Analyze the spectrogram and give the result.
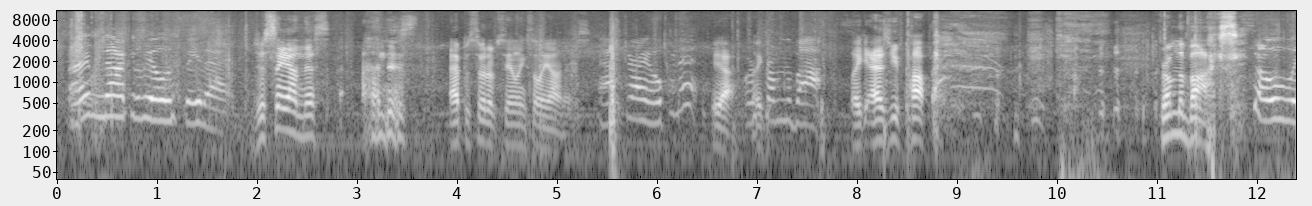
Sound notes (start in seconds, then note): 9.6 wheezes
